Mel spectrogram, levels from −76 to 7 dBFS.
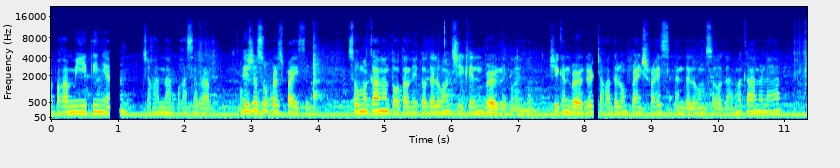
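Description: AAC frame loss with muting occurs twice, from 0.86 to 1.06 s and from 8.12 to 8.22 s. Each time the sound fades into a brief silent gap and fades back, with soft edges rather than a hard cut. The decoder received no data for that stretch and output zeroed spectra, so the overlapping transform windows taper the audio down and up. The gaps, about 171 ms and 85 ms of missing audio, fit roughly four and two lost frames respectively.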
